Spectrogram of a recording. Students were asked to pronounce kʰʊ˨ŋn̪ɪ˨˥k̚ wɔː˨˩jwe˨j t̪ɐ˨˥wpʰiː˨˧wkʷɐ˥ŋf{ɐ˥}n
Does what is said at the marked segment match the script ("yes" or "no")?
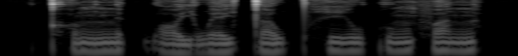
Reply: yes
